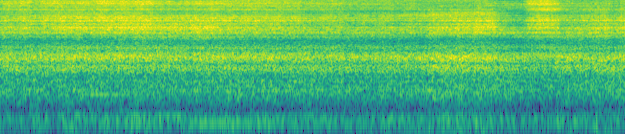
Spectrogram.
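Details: Adult male patient at a routine professional dental hygiene appointment after plaque and bleeding scoring. An Airflow air-polishing unit gives a steady, loud hissing spray during a warm, gentle tooth clean that removes plaque between the teeth.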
